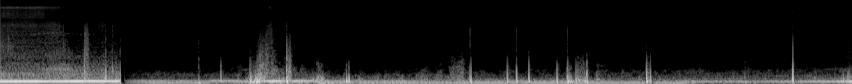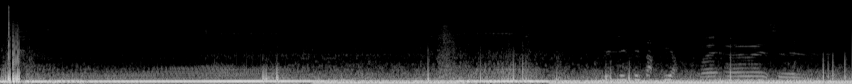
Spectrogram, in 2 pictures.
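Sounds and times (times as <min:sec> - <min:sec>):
car engine running: 0:00.0 - 0:17.0
sharp clicks and knocks: 0:01.9 - 0:06.7.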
